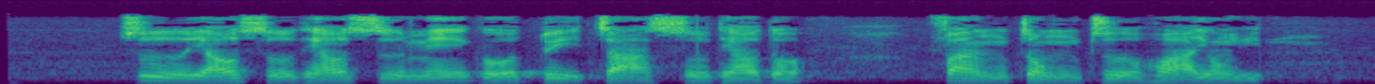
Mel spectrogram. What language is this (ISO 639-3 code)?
zho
